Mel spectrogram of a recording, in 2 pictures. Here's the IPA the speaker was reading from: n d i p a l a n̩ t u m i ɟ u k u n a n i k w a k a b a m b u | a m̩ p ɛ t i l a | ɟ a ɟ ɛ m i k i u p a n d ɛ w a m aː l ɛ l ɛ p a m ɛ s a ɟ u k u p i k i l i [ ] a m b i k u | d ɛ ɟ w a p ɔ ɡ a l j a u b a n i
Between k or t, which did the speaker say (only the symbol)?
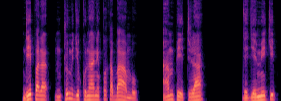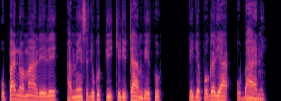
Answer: t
